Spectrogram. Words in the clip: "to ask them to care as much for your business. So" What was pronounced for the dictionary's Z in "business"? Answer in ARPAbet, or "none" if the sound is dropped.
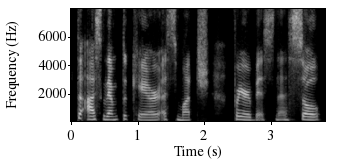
S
